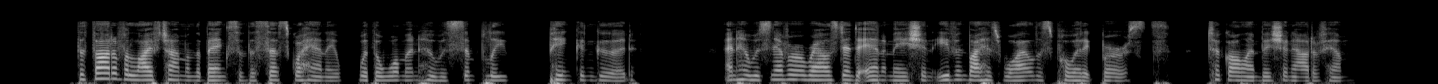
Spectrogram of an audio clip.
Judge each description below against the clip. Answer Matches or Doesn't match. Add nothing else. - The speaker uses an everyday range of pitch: Doesn't match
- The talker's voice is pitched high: Matches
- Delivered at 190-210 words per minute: Doesn't match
